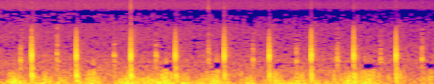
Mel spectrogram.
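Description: Tennis ball dribbled on asphalt with a tennis racket: a steady run of sharp pocks as the ball strikes the pavement and the racket strings in turn, about two bounces a second.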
